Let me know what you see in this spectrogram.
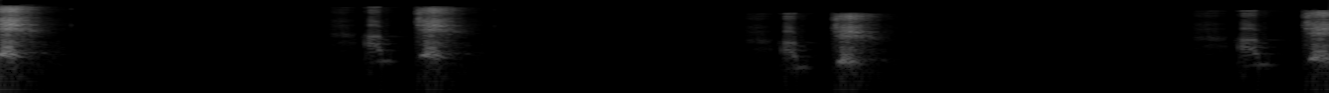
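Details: Simulated cartoon sneeze sound effect from the Talking Angela game: three or four short inhale-then-burst sneezes separated by silence; sneezing.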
